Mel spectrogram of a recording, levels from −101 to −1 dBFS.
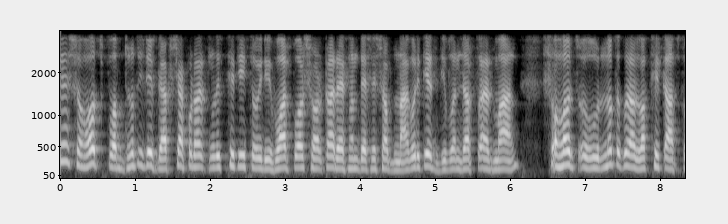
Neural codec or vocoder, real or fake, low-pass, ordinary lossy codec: codec, 16 kHz, 1 kbps, FunCodec, trained on LibriTTS, 50 frames a second; fake; 3.6 kHz; none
